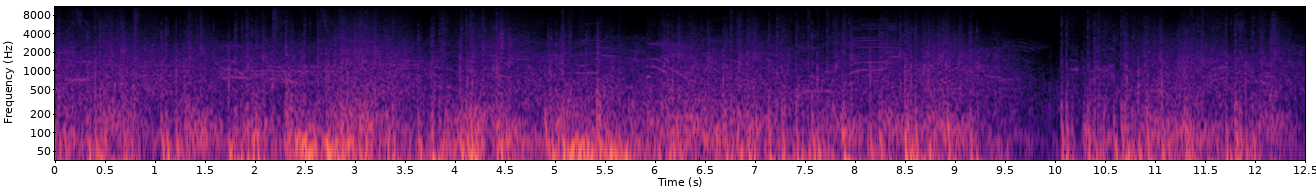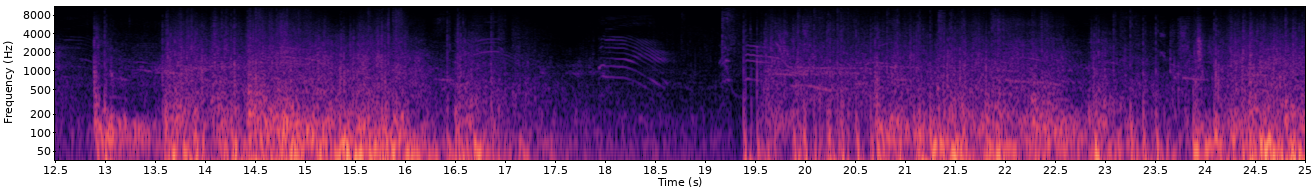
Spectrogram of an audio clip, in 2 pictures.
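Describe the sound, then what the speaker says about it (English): Cannon artillery in the Ultimate General battle game booms in a dense, continuous barrage near a fort defense, volleys rolling over one another with brief lulls, loud throughout. "So let's start focusing cannons on them."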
